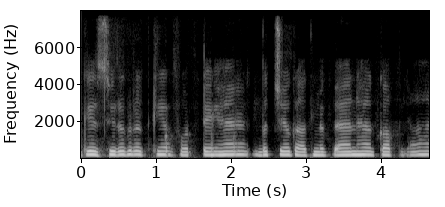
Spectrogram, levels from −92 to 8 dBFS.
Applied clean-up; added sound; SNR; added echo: neural mask model DeepFilterNet 3.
